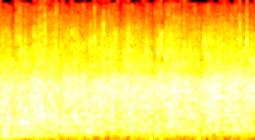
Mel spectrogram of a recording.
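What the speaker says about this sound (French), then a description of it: "On les applaudit naturellement bien fort." A crowd at a local sports awards ceremony claps loudly and continuously, a thick, even burst of applause lasting a couple of seconds with no speech.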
